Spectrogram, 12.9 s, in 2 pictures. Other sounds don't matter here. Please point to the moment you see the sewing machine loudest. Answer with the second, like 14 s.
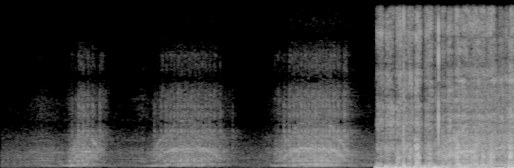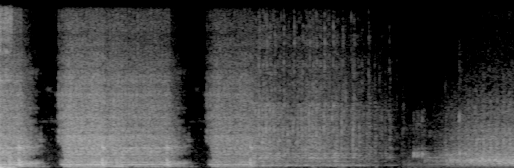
6 s.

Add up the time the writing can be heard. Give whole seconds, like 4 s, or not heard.
2 s.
